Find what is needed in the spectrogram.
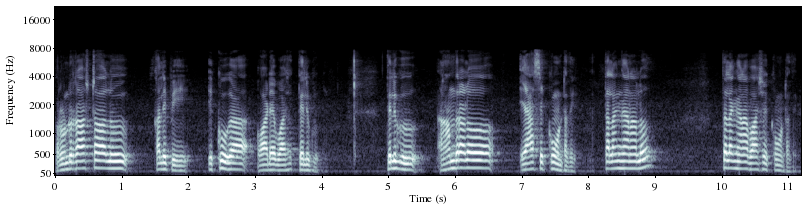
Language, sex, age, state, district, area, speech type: Telugu, male, 30-45, Telangana, Khammam, rural, spontaneous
